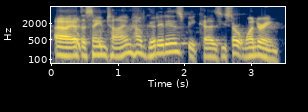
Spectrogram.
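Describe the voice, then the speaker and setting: A man's voice: medium pitch, normal speed, bright, forceful tone. An American man hosting a casual live business show, chatting and introducing a guest. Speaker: show host.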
